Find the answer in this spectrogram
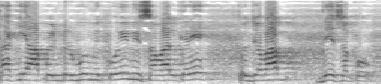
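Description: A man's voice: high-pitched, steady tone, normal speed. A man, explaining things as a senior technical instructor in an interview. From India. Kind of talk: explaining in an interview before a class. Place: small classroom, indoors. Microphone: clip-on lapel mic. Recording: noisy room ambience.

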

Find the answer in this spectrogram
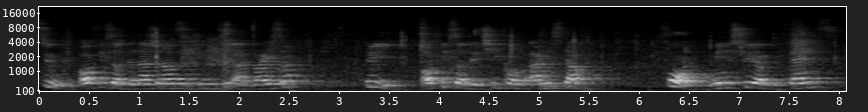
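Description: A young woman serving as master of ceremonies, reading a formal introduction from notes at a podium in a large conference hall. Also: fairly high pitch. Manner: steady, measured reading from notes. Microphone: podium microphone, heard from a distance. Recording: very echoey hall, distant mic, faint noise.

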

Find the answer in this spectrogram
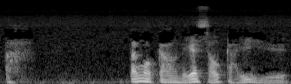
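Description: A man with a Hong Kong Cantonese accent playing a kindly, wise Buddha in a radio drama, gentle, measured and instructive. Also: lowish voice, expressive, husky. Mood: gently advising.

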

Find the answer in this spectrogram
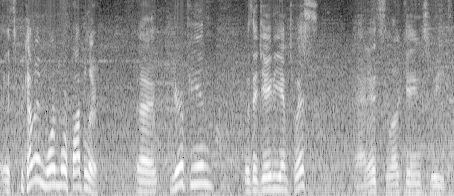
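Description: A man in his thirties hosting a casual vlog, upbeat and teasing, filmed on a handheld camera in a large indoor show hall. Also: mid-range voice. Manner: upbeat, laughs often, teasing. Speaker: vlogger host. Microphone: handheld camera held close. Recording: noisy crowded indoor hall. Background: crowd chatter and hall noise.

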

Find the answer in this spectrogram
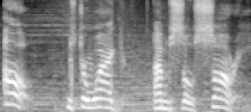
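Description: An actor playing a nervous, apologetic newspaper reporter in a video game, flustered and ingratiating. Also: male voice, high voice, animated, moderate pace, fairly bright tone, soft background music. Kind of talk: video game cutscene acting.

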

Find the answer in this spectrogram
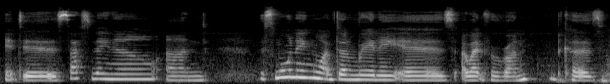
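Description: A woman's voice: mid-range voice, unhurried, creaky, dark tone. Stuffy-nosed young English woman vlogging. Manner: rambling and chatty, many ums and likes. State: congested, stuffy nose. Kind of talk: casual chatty vlog. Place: bedroom at home. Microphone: camera held at arm's length.

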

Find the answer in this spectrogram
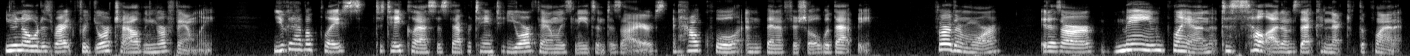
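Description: Bright-voiced young woman with a cold. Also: lowish voice, moderate pace. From United States. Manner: earnest, emphatic, rhetorical questions. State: getting a cold. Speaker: vlogger and business owner. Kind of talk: persuasive webcam vlog. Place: small indoor room at home. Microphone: webcam at desk.

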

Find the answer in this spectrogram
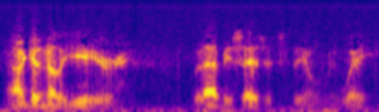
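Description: Creaky, low, weary western ex-convict. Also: male voice, expressive, sharp tone, full character voice, poor audio. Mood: weary, contrite. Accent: American. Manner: halting, plain rustic speech. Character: weary, repentant ex-convict in the Old West. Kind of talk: 1950s radio western acting. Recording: 1950s radio recording.

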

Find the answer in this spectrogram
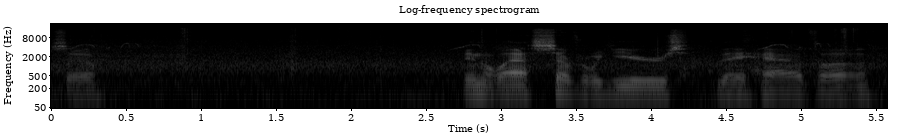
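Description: A man's voice: on the low side, steady tone, takes it slowly. A man hosting a fishing vlog, rambling casually with plenty of fillers as he walks a creekside access point outdoors. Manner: rambling, chatty, with frequent fillers. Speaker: fishing channel host. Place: outdoors by a creek near a road bridge. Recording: outdoor camera audio with loud road noise. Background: loud outdoor ambience and passing traffic.

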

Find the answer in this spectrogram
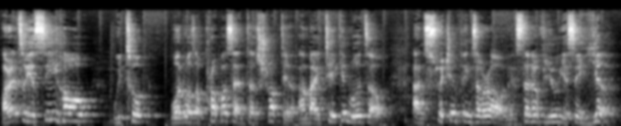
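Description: A man's voice: sits high, normal speed. A man in his thirties with a Trinidadian accent, casually explaining to the camera as a video teacher. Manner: relaxed, explanatory, gestures while talking. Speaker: YouTube host teaching. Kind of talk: casual talking-to-camera lesson. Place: indoors in front of a plain backdrop. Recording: echoey room with faint music.

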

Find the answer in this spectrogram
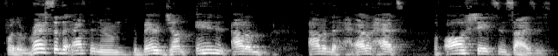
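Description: A man narrates a children's picture book aloud. His pitch is middling for a man and rises and falls in an animated way. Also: unhurried, rough recording. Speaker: storybook reader. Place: small room at home, indoors.

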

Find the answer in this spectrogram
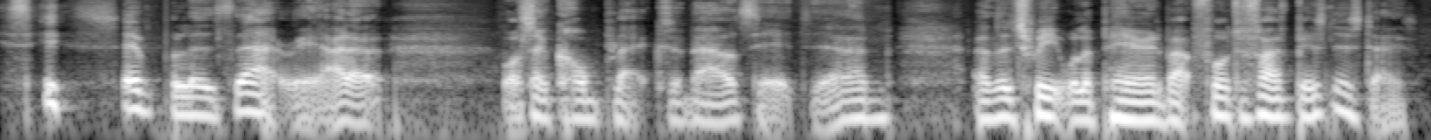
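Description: A man's voice: medium pitch, a little fast, creaky, hardly any pauses, a little mellow, no echo. A man doing a muddled, proud British grandad. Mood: rambling. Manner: rambling, hesitant, full of fillers and restarts. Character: muddled, proud old grandad, clueless with technology. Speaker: ASMR comedy creator. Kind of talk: comedy ASMR roleplay. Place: small dim room with coloured lights. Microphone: close mic, face near camera.

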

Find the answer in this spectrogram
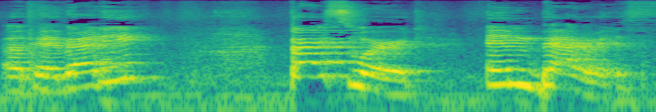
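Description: A woman calling out words to spell, teasing her friends loudly and shrieking when they miss. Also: fairly high pitch, sing-song, takes it slowly. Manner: loud, teasing, shrieks at wrong answers. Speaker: word caller and friend. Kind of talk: casual chat among friends. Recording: roomy echo, distant mic, faint noise.

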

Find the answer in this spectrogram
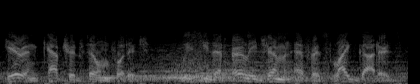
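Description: Deep-voiced man narrating an archival documentary. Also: big pitch swings. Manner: measured, dramatic, formal delivery with weighty pauses. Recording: dull, lo-fi archival film soundtrack. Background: prominent background music.

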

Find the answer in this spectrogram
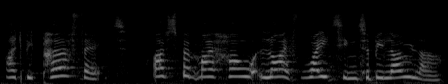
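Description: A woman's voice: extremely high pitch, a little slow, a bit bright. A woman acting in a comedy radio play as a young aspiring showgirl, an exasperated but eager daughter. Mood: pleading. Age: young adult.

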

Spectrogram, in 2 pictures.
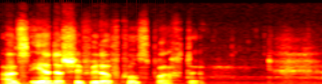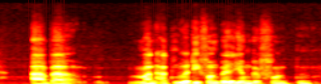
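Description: An actor playing a courteous, self-assured gentleman sleuth in a 1970s radio crime drama, polite and soothing. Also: low voice, sing-song, unhurried, vocal fry, exaggerated voice. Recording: vintage radio recording, faint hiss.

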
